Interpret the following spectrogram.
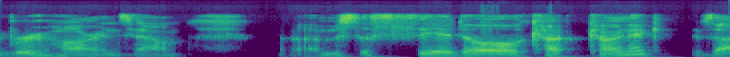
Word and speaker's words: Koenig: Theodore Koenig. Is that how you pronounce that?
